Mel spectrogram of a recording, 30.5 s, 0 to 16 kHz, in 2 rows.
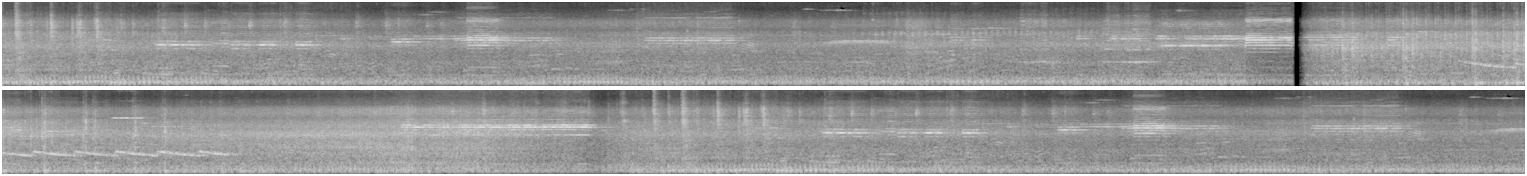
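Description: Busy town-street traffic: motorcycle and other vehicle engines running steadily, with repeated short horn toots and the voices of people in the crowd. The sound cuts out for a moment about 13 seconds in.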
